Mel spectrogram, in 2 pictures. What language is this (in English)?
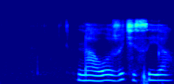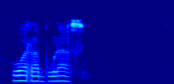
Venda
